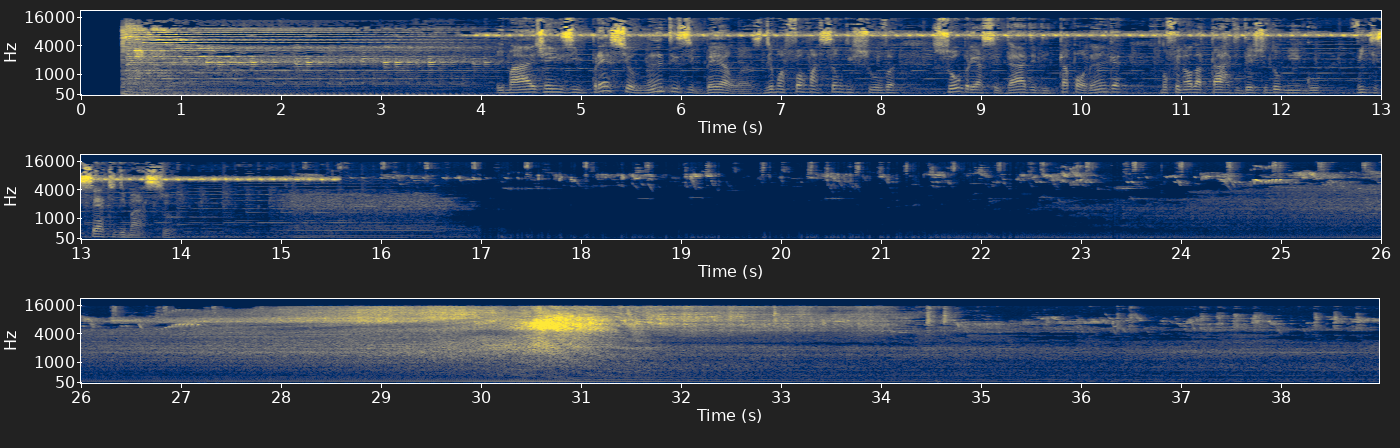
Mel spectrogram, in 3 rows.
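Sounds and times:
birds and insects chirping: 0:00.4 - 0:38.9
vehicle passing by: 0:01.8 - 0:17.0, 0:23.6 - 0:38.9.

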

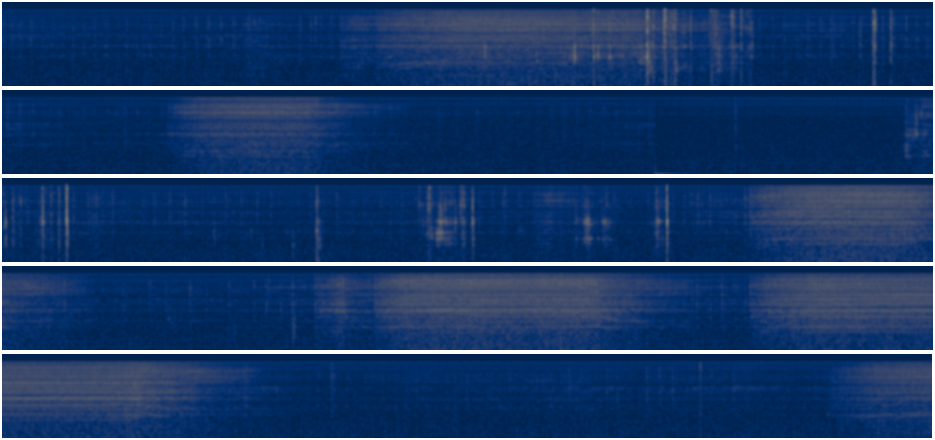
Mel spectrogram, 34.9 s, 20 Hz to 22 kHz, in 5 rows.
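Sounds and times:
chainsaw revving: 0:00.0 - 0:10.0, 0:13.8 - 0:30.0, 0:31.0 - 0:33.4, 0:34.1 - 0:34.9
sharp clicks and snaps: 0:03.6 - 0:07.0, 0:13.8 - 0:19.2.

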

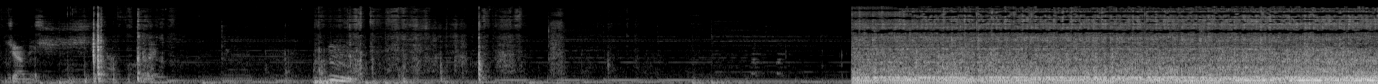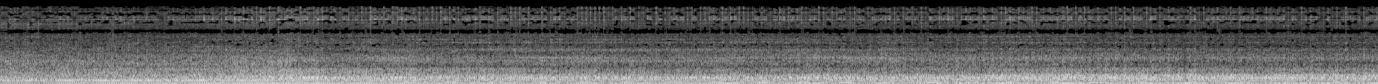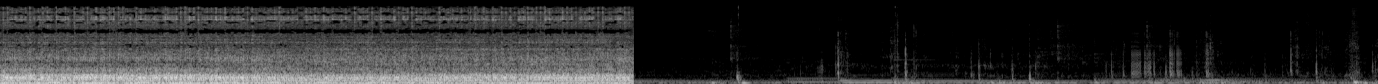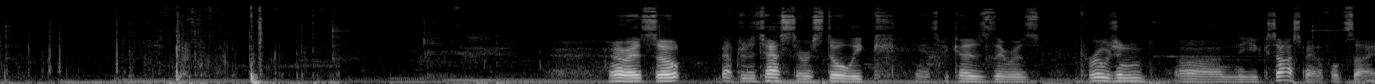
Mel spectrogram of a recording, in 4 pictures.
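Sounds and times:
jet ski engine idling: 0:08.5 - 0:33.9.

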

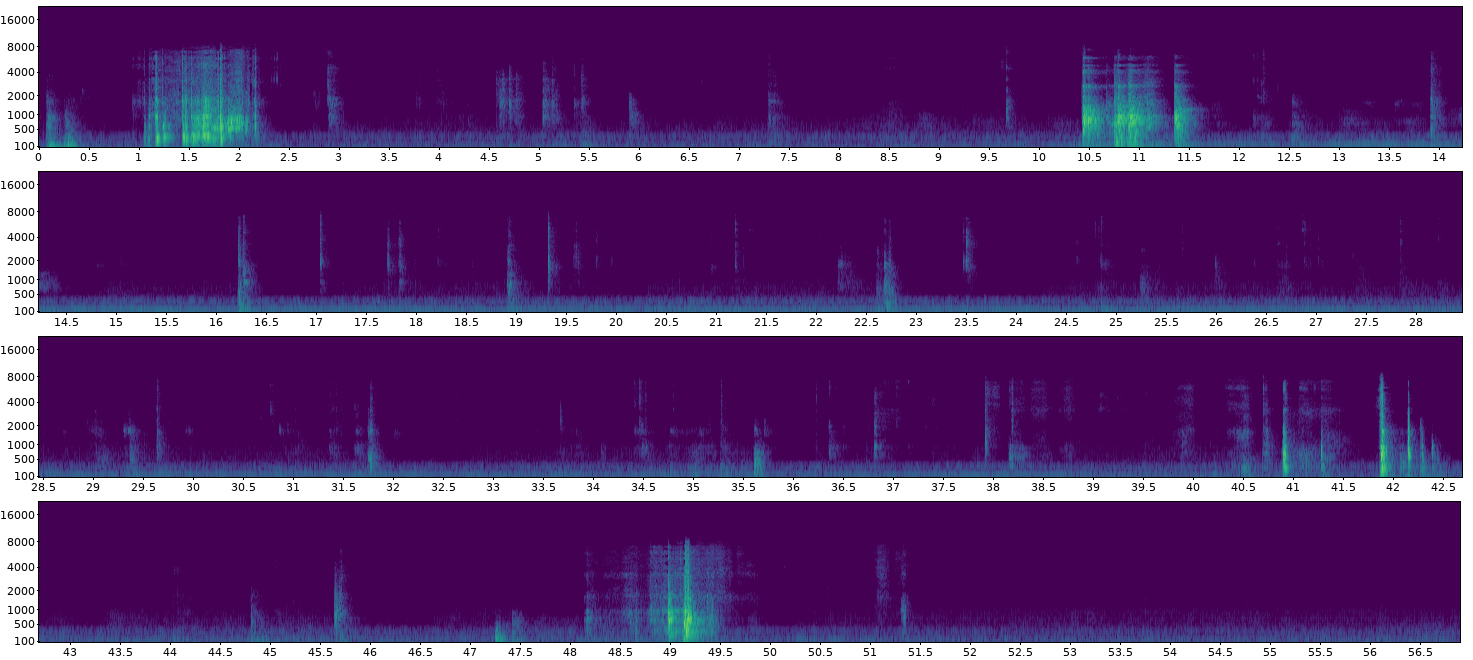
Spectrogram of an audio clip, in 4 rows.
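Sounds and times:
kitchen utensils clattering: 0:10.5 - 0:11.5.

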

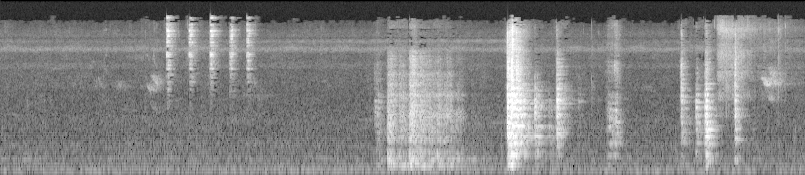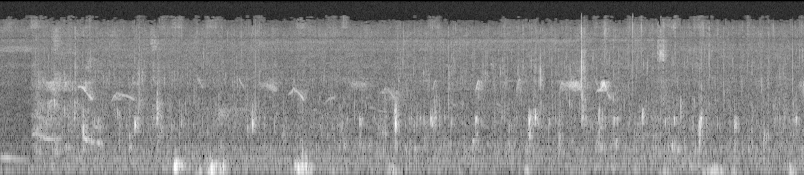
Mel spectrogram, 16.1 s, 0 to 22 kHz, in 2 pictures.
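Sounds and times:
ladle clinking on metal: 0:01.7 - 0:02.6.

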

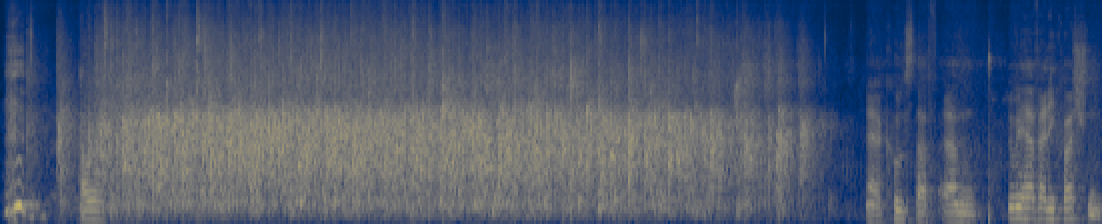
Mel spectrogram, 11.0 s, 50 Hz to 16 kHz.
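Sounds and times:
audience applauding: 0:00.4 - 0:08.4.

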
